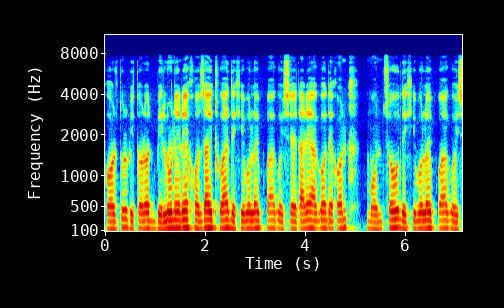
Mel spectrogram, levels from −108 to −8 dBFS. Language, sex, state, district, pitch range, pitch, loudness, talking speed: Assamese, male, Assam, Kamrup Metropolitan, 125-135 Hz, 130 Hz, -18 LUFS, 125 wpm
